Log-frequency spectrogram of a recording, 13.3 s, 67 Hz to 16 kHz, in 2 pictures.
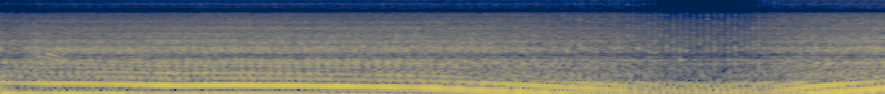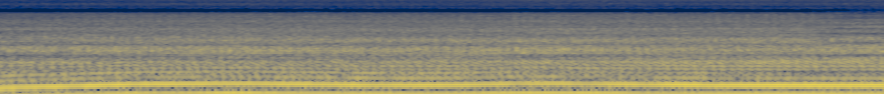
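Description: A new Arjun 605 DI PS tractor engine runs steadily nearby, a deep, loud diesel rumble that dips briefly midway before settling back to an even, throbbing idle.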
